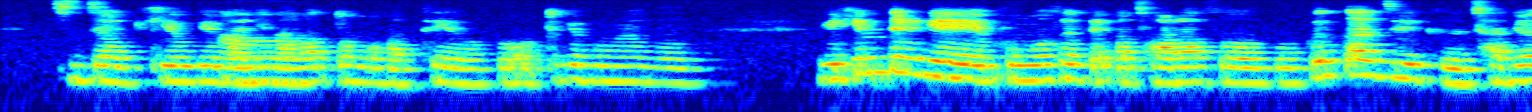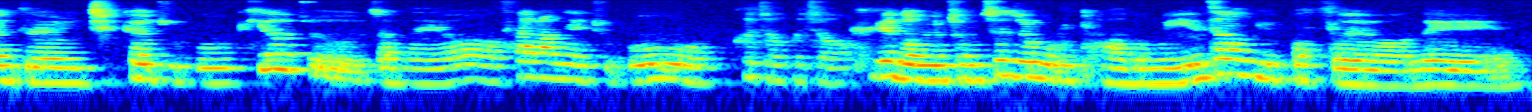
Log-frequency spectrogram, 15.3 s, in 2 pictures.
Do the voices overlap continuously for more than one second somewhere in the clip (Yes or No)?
No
